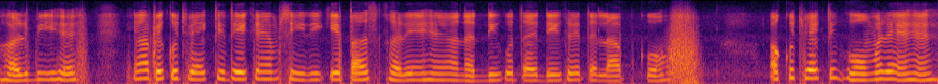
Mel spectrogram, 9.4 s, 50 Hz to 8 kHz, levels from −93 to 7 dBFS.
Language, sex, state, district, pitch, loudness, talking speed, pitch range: Hindi, female, Bihar, West Champaran, 220 Hz, -18 LUFS, 185 wpm, 205-245 Hz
